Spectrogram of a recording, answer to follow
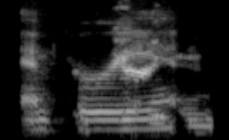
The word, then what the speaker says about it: Empyrean: The Empyrean.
